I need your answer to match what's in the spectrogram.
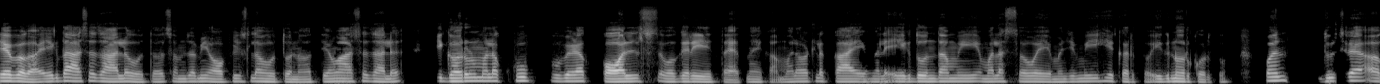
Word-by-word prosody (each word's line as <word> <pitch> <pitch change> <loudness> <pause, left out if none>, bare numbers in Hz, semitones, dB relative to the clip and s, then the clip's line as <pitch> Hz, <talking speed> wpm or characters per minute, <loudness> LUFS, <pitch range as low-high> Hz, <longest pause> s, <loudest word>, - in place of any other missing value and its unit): हे 155 0 +9
बघा 135 -5 +5
एकदा 145 +5 +3
असं 150 +3 -1
झालं 135 -2 +3
होतं. 125 -1 -2
समजा 135 +1 -4
मी 140 +1 -1
ऑफिसला 130 +2 -2
होतो 125 -2 -1
ना, 115 0 -2
तेव्हा 140 +1 +2
असं 140 +3 -5
झालं 135 -1 0 0.4
की 155 - -1
घरून 150 +2 +4
मला 165 0 +3
खूप 170 -2 -3
वेळा 150 0 +4 0.2
कॉल्स 135 +2 +5
वगैरे 130 -1 +1
येत 120 -1 -3
आहेत, 105 -1 -2
नाही 120 -1 -5
का? - - -9
मला 120 +4 -5
वाटलं 135 +2 -4
काय 130 -1 +3
आहे 130 -1 -1
मला 130 +1 -3
एक-दोनदा 135 +1 +1
मी 140 +1 -1
मला 135 +1 -1
सवय 135 0 -2
आहे 125 - -1
म्हणजे 125 +1 -3
मी 140 +1 -2
हे 150 - -1
करतो, 125 -2 -6
इग्नोर 135 +1 +1
करतो. 115 +1 -8 0.4
पण 180 +2 +3 0.4
दुसऱ्या 170 +4 +1
अ, - - +1
135 Hz, 190 wpm, -24 LUFS, 130-145 Hz, 0.4 s, हे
